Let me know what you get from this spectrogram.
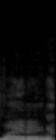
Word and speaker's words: Whiting: Is it Whiting or is it Whiting? I meant to ask you about that. How do they pronounce it? – Yeah, how do they pronounce it? I've never known. – It's Whiting.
